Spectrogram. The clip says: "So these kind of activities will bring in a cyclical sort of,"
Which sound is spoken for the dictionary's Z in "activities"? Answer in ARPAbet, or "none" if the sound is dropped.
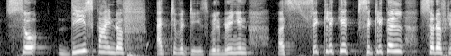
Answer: Z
